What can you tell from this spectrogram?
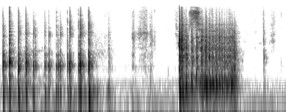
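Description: A quick run of about a dozen light hand taps over the first two seconds, then about a second of rustling noise a little past the middle.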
